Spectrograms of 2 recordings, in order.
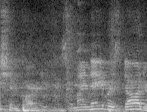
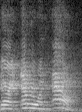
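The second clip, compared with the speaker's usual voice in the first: higher, louder mock-angry command; angry order; 7 semitones higher, 3 dB louder than usual. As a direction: throw the whole party out. Dad orders guests out.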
